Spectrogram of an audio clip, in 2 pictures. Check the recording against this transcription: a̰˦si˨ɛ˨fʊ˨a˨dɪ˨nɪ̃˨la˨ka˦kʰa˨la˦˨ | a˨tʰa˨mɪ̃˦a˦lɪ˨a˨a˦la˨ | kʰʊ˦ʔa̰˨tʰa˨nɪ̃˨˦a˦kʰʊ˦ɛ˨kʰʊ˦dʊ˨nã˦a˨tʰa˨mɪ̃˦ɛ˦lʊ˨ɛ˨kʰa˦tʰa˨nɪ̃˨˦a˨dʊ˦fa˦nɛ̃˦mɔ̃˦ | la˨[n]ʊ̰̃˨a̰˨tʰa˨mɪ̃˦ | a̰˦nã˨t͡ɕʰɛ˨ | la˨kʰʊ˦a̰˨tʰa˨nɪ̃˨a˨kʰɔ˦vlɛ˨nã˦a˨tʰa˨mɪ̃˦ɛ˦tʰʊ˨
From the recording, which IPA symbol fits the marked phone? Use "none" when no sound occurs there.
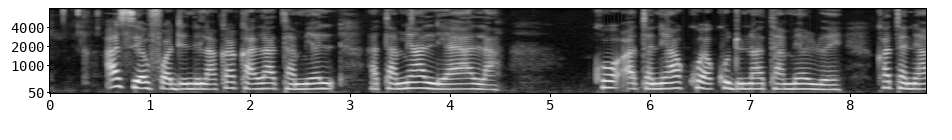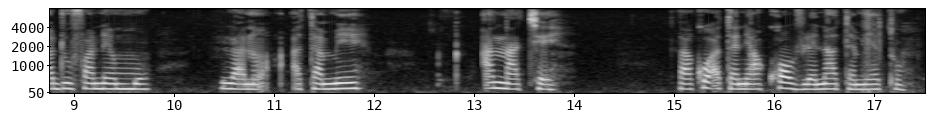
n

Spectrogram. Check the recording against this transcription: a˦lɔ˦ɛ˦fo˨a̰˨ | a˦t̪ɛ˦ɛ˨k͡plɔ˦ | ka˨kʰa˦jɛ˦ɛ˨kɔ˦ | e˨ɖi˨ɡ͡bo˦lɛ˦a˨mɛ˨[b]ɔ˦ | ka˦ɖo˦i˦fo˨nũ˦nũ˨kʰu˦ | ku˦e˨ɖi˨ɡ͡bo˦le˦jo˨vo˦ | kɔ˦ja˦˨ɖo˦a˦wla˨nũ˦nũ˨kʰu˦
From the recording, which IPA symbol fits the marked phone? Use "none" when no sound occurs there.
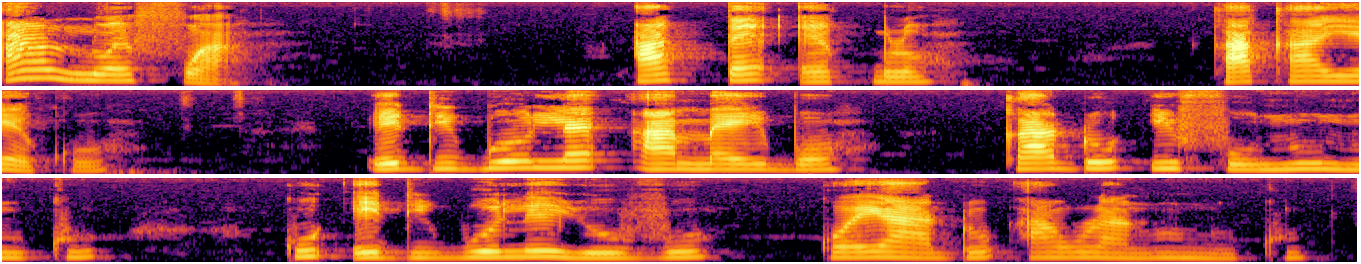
b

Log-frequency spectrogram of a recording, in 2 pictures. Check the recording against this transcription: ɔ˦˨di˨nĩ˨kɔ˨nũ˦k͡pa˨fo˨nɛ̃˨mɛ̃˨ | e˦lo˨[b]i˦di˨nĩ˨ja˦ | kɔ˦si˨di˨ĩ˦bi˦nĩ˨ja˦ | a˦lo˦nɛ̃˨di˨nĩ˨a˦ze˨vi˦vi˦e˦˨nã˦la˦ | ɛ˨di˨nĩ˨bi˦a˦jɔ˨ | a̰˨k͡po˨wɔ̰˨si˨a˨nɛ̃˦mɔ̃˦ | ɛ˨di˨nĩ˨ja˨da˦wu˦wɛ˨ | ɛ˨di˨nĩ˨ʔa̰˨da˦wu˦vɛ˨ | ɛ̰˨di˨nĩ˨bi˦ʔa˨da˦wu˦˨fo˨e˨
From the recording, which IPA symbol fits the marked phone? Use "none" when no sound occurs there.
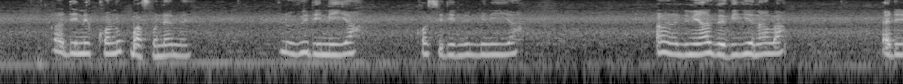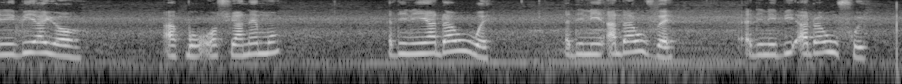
v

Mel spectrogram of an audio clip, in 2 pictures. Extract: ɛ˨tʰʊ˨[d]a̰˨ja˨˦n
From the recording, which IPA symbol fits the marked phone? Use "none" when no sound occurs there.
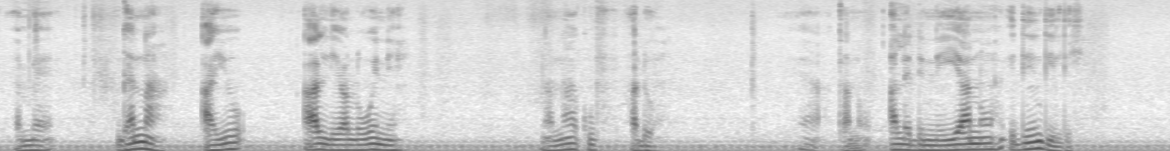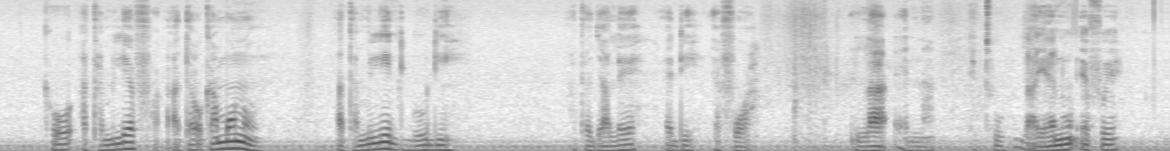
d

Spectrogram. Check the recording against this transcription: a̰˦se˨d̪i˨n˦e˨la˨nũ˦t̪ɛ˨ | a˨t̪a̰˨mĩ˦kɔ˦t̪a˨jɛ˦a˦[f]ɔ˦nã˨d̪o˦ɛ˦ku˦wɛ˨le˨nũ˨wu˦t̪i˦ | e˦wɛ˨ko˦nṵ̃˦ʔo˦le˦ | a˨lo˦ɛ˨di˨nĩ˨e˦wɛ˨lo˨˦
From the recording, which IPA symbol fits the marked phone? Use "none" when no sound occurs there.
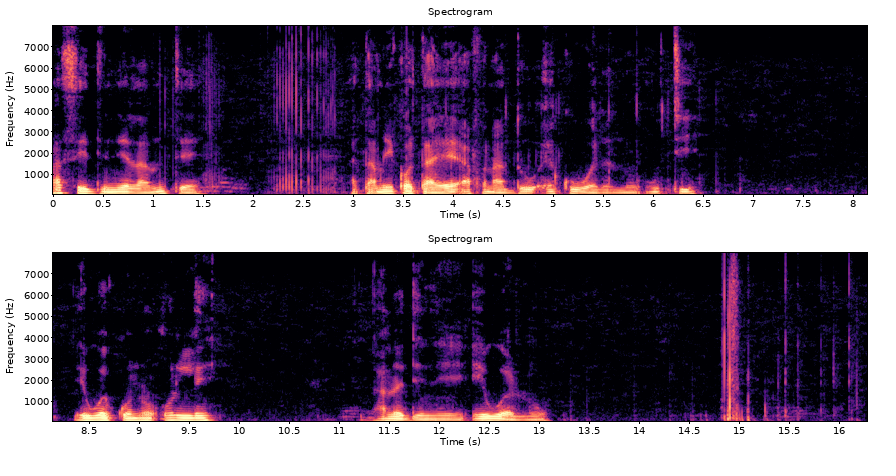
f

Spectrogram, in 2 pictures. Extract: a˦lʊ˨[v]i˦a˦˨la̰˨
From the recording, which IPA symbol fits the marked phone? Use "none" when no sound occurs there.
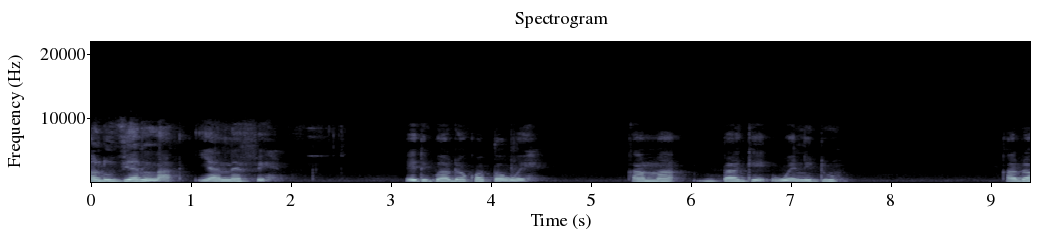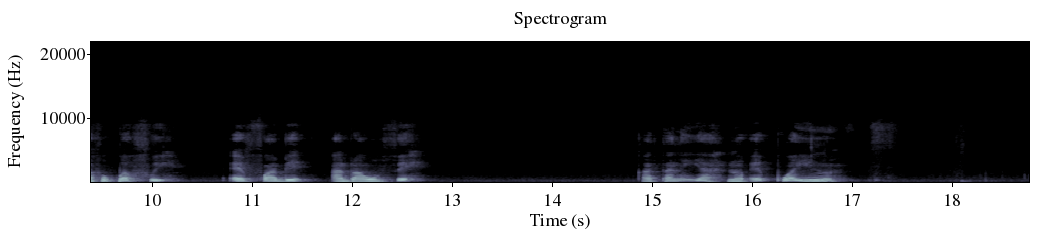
v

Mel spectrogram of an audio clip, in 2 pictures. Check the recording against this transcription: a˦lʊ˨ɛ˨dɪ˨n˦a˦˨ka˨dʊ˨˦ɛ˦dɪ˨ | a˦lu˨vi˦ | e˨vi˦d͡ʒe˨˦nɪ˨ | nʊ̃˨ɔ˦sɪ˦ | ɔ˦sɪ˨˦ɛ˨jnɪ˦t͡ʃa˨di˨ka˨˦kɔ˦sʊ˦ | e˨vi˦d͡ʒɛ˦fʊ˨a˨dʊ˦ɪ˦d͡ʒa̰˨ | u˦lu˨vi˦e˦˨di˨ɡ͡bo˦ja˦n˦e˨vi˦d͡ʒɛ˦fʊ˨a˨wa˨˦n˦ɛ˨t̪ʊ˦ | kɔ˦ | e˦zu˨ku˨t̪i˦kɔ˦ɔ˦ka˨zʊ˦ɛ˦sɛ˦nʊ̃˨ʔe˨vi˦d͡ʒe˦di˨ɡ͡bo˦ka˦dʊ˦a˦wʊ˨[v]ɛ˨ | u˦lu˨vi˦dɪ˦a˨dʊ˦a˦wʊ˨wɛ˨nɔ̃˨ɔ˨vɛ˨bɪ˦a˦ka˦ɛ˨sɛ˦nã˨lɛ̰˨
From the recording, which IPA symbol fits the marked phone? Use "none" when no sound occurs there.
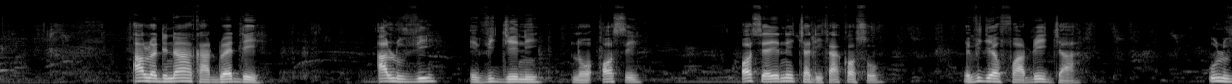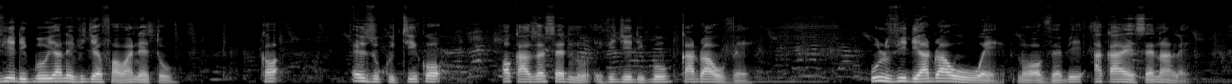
v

